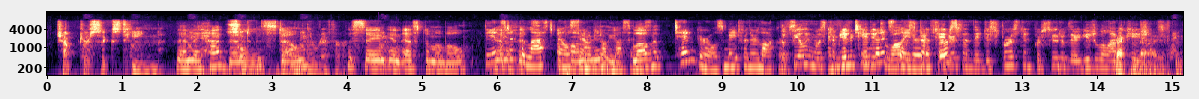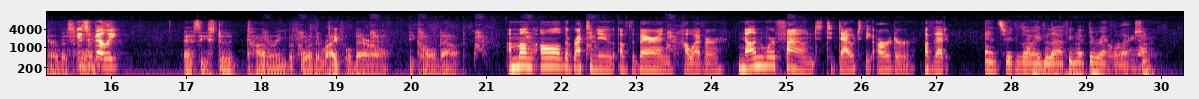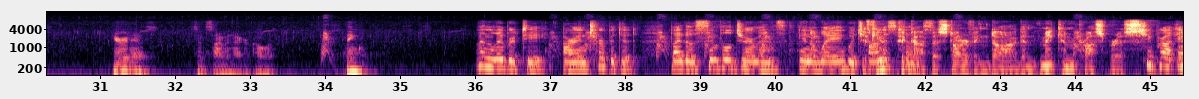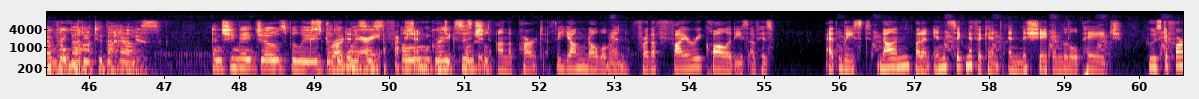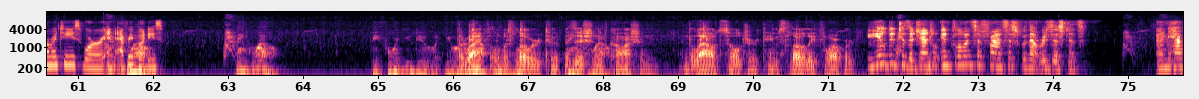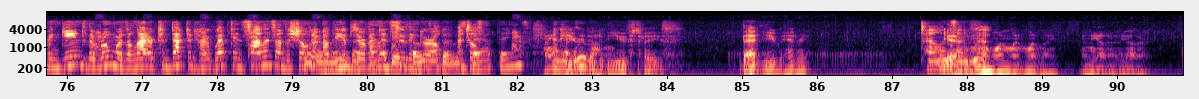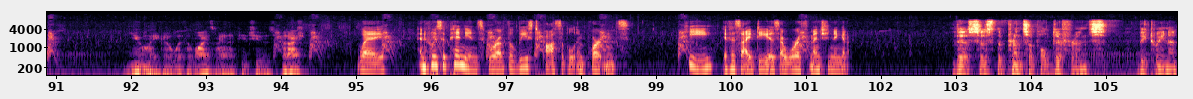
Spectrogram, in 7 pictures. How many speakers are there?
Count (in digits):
8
